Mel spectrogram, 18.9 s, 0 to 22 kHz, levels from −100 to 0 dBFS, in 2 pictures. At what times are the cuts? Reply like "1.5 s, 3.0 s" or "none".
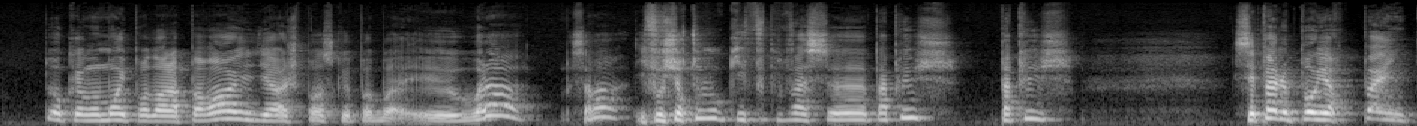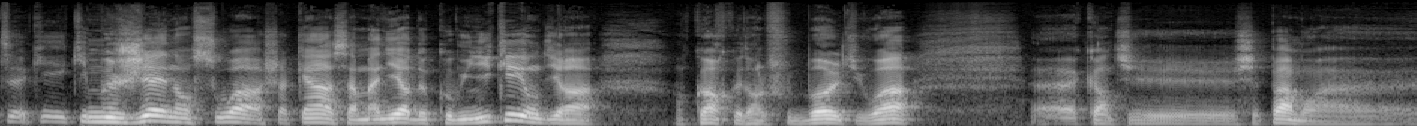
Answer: none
